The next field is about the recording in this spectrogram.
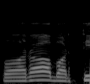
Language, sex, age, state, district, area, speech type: Odia, male, 60+, Odisha, Jajpur, rural, read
